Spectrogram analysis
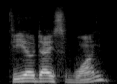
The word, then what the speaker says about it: Diodice1: It's Diodice1. How do you spell that? Uh, Diodice1. D-I-O Yep, Dice1. D-I-C-E. Yeah, like dice, like you roll Dice them for one.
